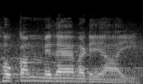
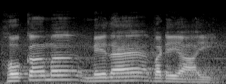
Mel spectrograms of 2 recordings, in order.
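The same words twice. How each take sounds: First: It is rushed, and the two m sounds merge. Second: Each m is closed separately with the lips. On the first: The speaker calls it wrong. "ਆਪਾਂ ਇੱਥੇ ਕਾਹਲੀ ਵਿੱਚ ਪੜ੍ਹਦੇ ਹਾਂ" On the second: The speaker calls it right. "ਸਿੱਧਾ ਨਹੀਂ ਬੋਲਣਾ"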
